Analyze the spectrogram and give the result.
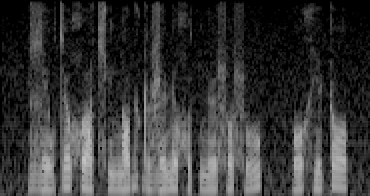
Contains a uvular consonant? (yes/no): yes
